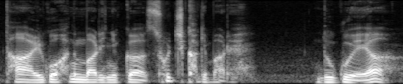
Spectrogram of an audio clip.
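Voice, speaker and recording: A man voicing a stern young husband who speaks low, flat and blunt. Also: normal speed, dry recording, close to an everyday voice. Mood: cold.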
